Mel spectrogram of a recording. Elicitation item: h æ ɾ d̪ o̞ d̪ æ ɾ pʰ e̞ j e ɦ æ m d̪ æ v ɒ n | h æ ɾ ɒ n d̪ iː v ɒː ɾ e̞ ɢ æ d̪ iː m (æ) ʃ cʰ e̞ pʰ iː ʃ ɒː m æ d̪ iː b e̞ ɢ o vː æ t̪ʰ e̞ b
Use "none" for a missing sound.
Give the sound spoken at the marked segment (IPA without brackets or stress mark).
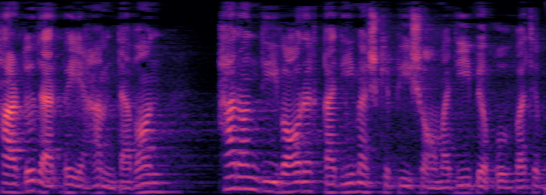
æ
